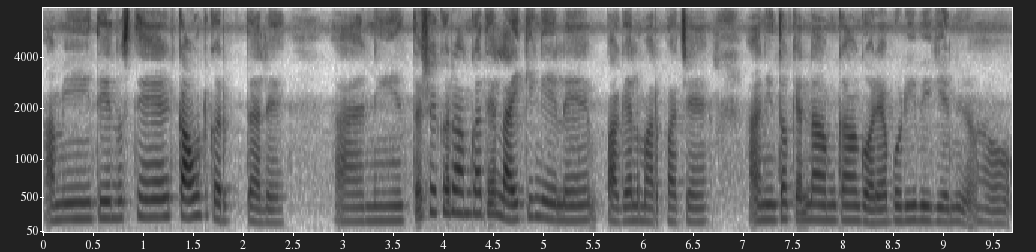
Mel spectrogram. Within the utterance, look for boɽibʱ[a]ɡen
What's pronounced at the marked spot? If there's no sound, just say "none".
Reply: i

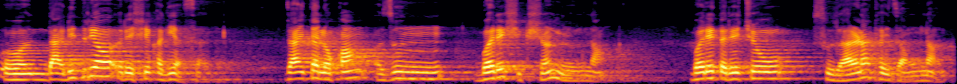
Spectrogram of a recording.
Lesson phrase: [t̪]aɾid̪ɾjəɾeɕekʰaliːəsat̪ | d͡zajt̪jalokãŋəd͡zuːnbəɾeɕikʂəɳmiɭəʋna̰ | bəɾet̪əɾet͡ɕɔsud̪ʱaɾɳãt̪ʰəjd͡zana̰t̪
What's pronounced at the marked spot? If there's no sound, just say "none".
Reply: d̪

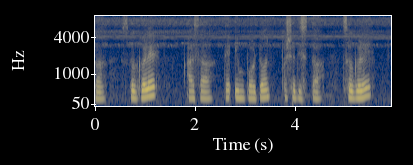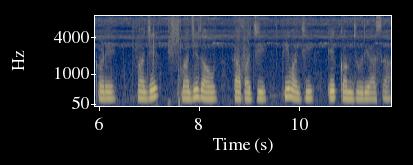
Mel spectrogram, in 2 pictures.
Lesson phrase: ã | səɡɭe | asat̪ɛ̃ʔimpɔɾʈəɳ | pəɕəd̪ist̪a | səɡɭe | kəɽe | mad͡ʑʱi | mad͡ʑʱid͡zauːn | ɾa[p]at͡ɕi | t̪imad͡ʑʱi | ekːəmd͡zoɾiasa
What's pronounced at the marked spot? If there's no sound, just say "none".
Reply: p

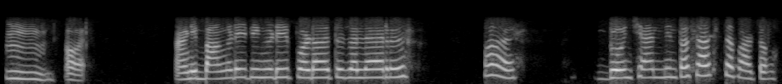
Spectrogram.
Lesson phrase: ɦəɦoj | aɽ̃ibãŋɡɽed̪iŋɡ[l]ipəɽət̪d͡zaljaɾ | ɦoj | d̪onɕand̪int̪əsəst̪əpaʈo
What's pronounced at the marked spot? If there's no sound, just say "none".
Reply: ɽ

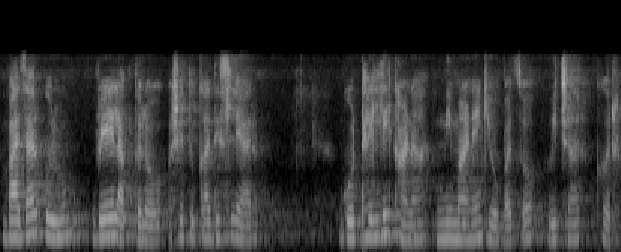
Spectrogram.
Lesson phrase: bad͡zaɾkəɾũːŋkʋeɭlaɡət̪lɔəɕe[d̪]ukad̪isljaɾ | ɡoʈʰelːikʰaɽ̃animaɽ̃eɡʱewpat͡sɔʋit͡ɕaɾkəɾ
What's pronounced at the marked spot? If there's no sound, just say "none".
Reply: t̪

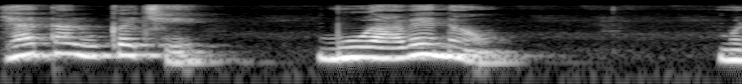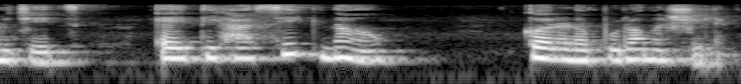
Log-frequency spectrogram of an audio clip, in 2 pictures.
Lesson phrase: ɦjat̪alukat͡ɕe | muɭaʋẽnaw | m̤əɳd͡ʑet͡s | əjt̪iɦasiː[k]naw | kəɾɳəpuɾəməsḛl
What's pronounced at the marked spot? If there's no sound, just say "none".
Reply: k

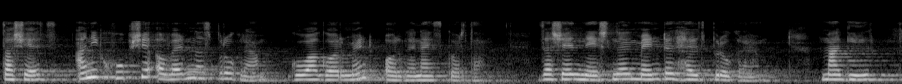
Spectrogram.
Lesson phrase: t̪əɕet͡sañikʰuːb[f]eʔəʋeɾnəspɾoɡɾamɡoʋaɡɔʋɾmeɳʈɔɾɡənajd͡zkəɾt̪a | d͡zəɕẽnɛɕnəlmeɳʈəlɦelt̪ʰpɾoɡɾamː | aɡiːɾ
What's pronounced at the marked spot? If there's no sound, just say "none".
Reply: ɕ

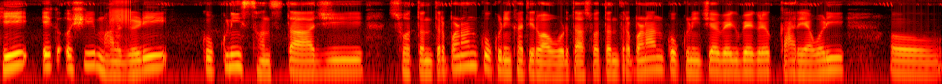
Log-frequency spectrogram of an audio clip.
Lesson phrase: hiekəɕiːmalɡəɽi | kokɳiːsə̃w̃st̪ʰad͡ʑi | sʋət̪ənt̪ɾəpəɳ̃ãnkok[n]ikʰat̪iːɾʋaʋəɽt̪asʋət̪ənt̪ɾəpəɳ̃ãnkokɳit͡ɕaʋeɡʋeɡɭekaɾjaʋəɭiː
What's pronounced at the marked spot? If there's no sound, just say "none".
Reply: ɳ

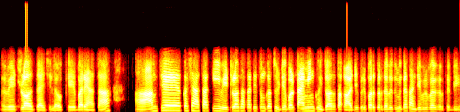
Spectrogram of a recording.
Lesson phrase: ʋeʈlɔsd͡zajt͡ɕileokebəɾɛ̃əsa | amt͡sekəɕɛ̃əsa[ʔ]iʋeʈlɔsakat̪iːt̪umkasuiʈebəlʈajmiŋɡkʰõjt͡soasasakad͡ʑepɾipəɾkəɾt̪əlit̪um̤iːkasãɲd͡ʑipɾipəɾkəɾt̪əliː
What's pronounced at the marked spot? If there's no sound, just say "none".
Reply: k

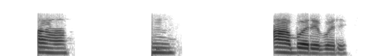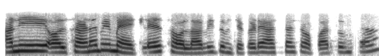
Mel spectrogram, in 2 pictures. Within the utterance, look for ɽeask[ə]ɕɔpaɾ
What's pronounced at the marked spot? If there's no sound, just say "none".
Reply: a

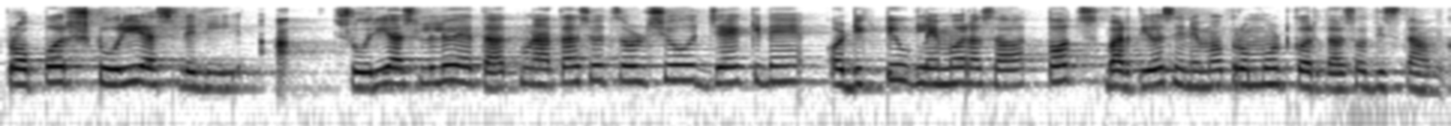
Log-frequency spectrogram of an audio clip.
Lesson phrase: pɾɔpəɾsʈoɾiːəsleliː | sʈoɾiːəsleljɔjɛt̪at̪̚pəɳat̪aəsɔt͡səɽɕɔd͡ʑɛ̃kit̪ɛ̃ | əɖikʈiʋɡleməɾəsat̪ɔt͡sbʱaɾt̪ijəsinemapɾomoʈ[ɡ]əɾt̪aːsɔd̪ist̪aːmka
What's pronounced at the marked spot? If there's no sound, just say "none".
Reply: k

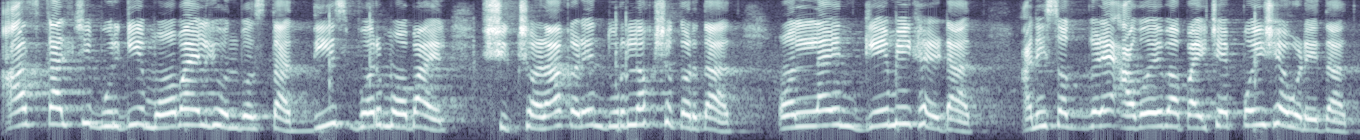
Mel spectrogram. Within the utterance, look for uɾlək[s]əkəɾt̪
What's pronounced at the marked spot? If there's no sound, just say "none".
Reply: ʂ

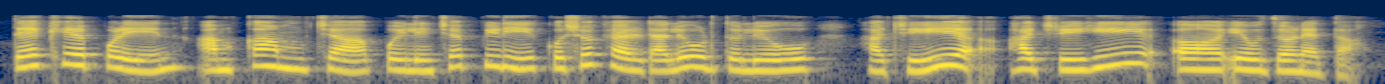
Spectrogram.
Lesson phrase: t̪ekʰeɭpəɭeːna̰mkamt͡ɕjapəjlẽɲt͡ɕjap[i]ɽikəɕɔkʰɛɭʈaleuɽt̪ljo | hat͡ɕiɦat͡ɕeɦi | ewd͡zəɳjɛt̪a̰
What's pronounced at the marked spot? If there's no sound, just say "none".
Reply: i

